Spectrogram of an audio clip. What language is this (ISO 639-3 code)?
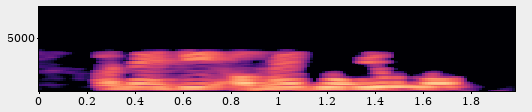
guj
